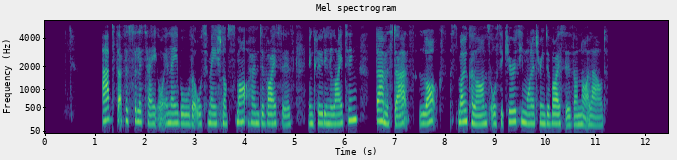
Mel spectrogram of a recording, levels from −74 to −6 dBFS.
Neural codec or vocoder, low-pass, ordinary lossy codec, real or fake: none; 5.4 kHz; AAC, 24 kbps; real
